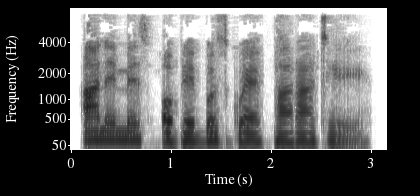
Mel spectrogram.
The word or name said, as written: animis opibusque parati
